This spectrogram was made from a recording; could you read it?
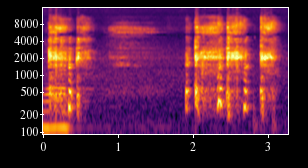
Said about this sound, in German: Der Husten ist wirklich immer noch da. Ja. Ja, ich glaube, mein Körper hat jetzt richtig gemerkt, das ist Ende Saison und kurz runtergefahren.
